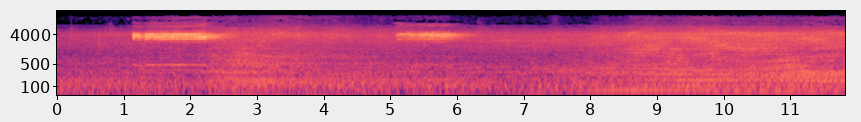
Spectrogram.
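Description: Two short horn toots from a passing vehicle, the first about a second in and the louder, the second about four seconds later, over steady traffic rumble. In the second half a vehicle engine grows louder as it approaches.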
